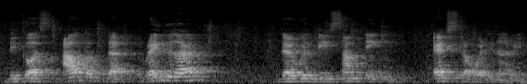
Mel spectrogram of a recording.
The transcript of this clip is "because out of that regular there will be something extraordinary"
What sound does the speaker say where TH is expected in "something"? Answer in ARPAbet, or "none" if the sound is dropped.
T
